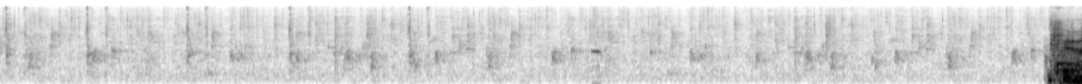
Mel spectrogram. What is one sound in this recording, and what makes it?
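Soft clicks of a game menu tick now and then.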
